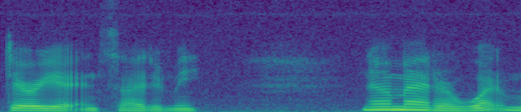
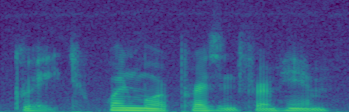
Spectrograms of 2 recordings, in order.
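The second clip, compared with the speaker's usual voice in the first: plain reading voice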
